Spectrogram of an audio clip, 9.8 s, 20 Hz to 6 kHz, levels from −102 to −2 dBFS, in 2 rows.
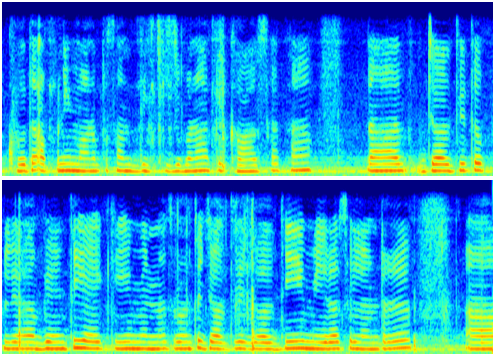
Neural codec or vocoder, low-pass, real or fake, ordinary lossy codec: codec, 44.1 kHz, 7.8 kbps, Pupu-Codec; 5.4 kHz; fake; none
